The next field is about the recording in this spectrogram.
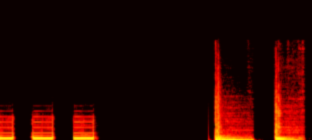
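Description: Three short, evenly spaced telephone keypad tones beep in quick succession, followed after a pause by two loud, harsh, buzzing bursts. No one speaks.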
